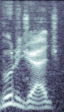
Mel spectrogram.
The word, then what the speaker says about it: Buttigieg: We've got Pete Buttigieg. Pete Buttigieg used to be like a B. Oh, that's how it's pronounced.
